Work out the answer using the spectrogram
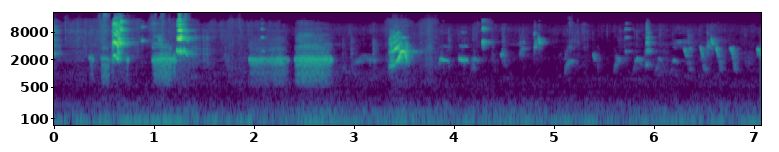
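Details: A 15-day-old cockatiel chick, gray with a little white near the wings, makes short raspy hissing bursts and piercing chirps, then a string of soft, scattered high peeps.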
